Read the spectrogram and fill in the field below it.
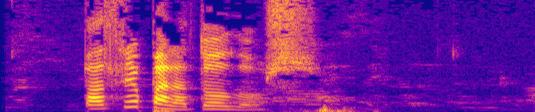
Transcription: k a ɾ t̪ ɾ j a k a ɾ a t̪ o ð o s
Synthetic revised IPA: p a t̪ ɾ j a p a ɾ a t̪ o ð o s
